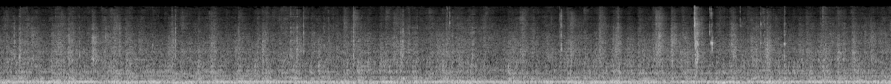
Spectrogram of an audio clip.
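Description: Steady heavy rain under a low constant hum, with scattered crunches of crispy fried water spinach being chewed; the sharpest crunch comes about seven seconds in.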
